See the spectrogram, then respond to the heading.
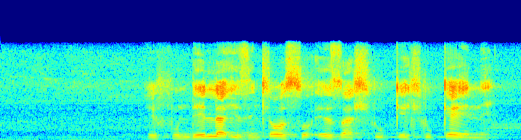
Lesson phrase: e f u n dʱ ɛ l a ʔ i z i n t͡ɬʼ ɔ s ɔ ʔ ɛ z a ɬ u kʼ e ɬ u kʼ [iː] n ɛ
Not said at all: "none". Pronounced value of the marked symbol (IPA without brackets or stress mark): ɛː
